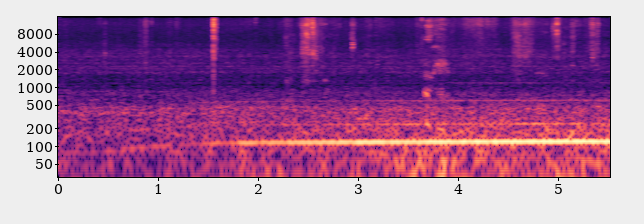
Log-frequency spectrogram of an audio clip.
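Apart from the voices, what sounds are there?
car accelerating up a hill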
